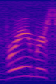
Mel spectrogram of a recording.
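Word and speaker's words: Brammer: block comes down into bramer's hand and then hudon fouls it on the shot it's Carol Brer b r m r pronounced bramer at the line four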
